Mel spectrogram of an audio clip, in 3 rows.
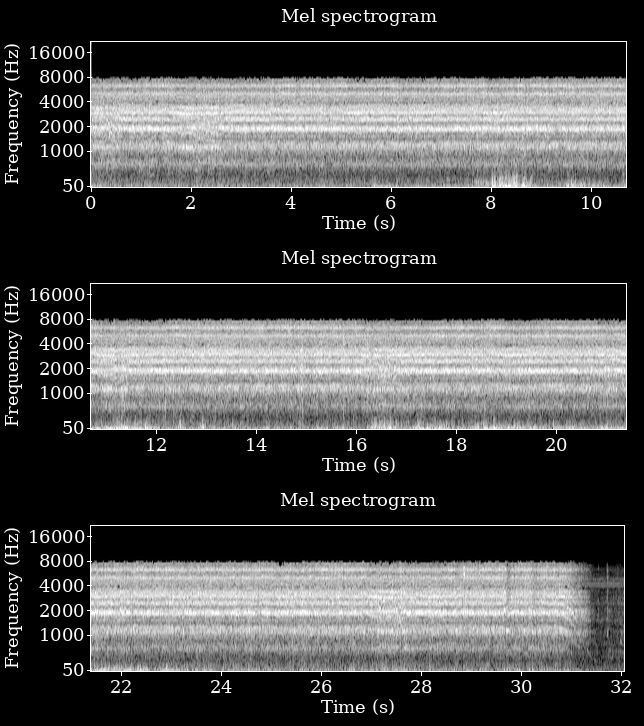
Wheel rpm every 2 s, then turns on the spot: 160, 160, 160, 160, 160, 160, 160, 160, 160, 160, 160, 160, 160, 160, 160, 90.
none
